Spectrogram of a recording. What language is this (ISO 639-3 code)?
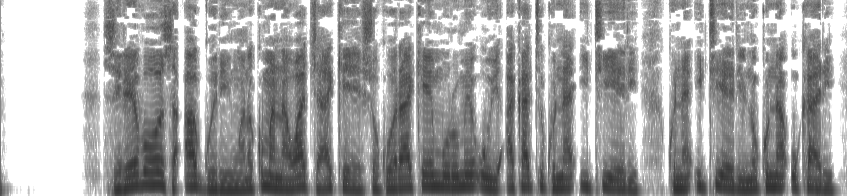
sna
